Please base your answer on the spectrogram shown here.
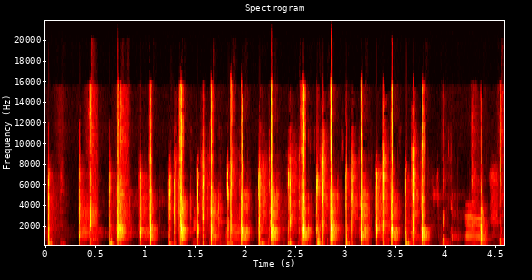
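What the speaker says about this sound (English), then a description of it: "Clap it up, clap it up" Audience clapping along at a brotherhood and sisterhood class gathering in Tampa, sharp rhythmic claps close by with voices speaking over them throughout.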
